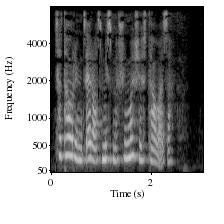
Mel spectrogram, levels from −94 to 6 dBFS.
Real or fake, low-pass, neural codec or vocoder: real; 7.2 kHz; none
